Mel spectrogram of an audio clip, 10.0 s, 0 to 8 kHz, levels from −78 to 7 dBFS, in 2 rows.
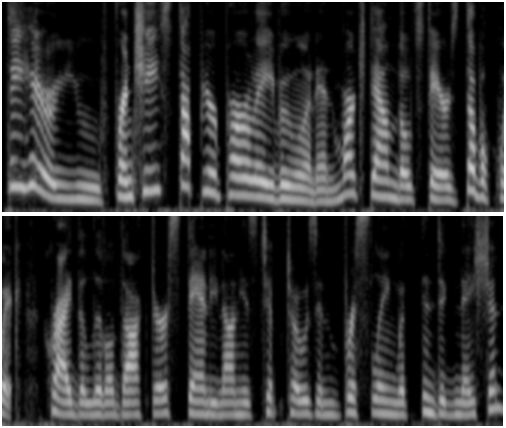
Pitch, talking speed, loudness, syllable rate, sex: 205 Hz, 160 wpm, -20 LUFS, 4.4 syllables/s, female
